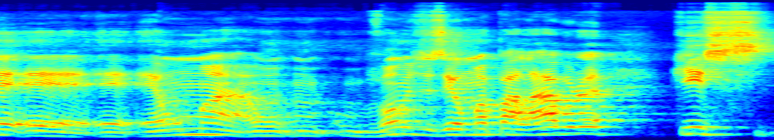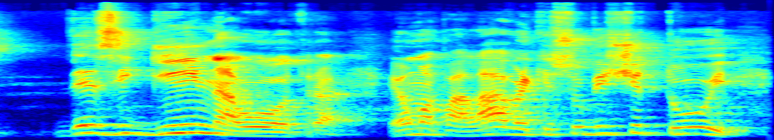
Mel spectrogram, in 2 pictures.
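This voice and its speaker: A man's voice: on the high side, fairly bright tone. A middle-aged Brazilian man preaching in an informal, conversational way, repeating phrases and asking his listeners rhetorical questions. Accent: Brazilian Portuguese. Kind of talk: informal sermon teaching. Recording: roomy echo.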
